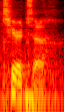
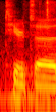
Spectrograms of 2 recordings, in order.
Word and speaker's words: Tirta: there it is uh his name is uh tirta is this guy's name that you need to meet up with how'd you spell that i'll drop it in chat for you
